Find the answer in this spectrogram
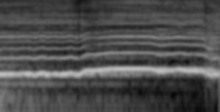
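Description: A solo voice in a pop song holds one long sung note, stepping up a little in pitch about a second in, with the backing instruments dropped out.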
